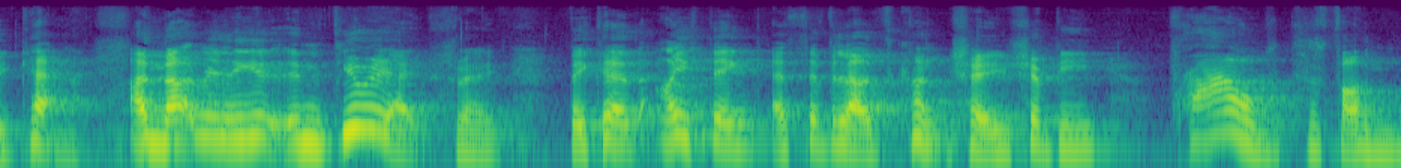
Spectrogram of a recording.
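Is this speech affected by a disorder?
Yes: cerebral palsy.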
